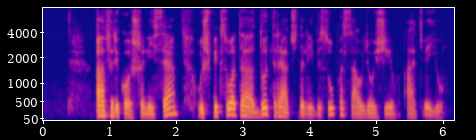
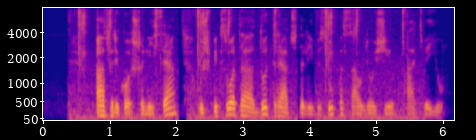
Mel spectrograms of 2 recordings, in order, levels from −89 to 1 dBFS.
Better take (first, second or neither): first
